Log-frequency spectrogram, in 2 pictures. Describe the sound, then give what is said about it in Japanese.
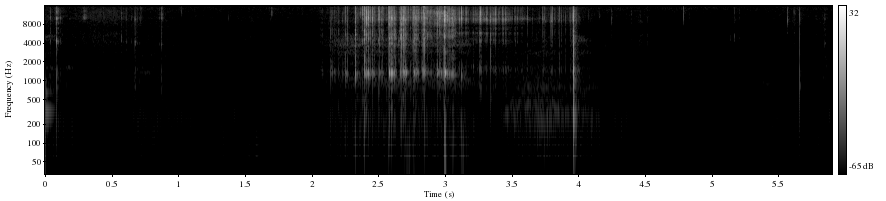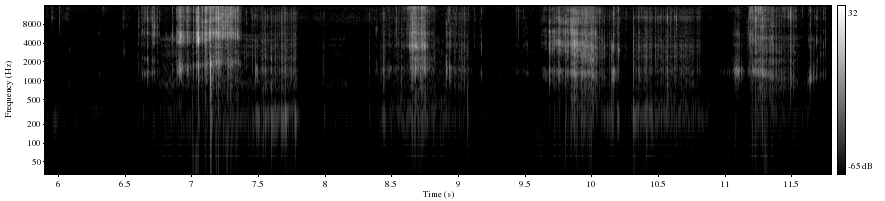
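Someone chews crunchy food in quiet, crisp bursts of crunching separated by stretches of near silence, with a few small clicks between bites. “食べますね。 あーん。”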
